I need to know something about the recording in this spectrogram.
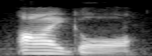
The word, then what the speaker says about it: Igor: you've become her igor first of all it's pronounced igor it's not even about gabby hannah it's not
